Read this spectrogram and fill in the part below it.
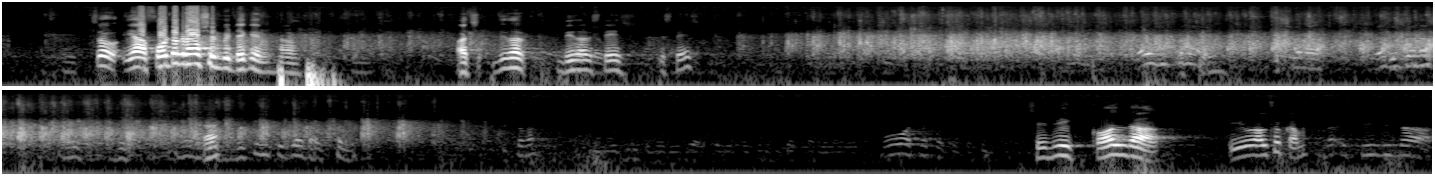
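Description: A man speaks into a microphone over a loudspeaker in a large hall.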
